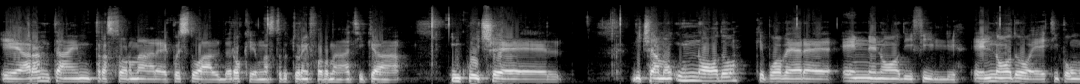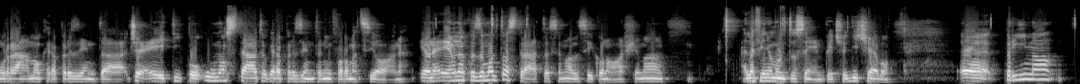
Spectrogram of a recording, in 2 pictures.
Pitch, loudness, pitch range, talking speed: 140 Hz, -12 LUFS, 130-160 Hz, 170 wpm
